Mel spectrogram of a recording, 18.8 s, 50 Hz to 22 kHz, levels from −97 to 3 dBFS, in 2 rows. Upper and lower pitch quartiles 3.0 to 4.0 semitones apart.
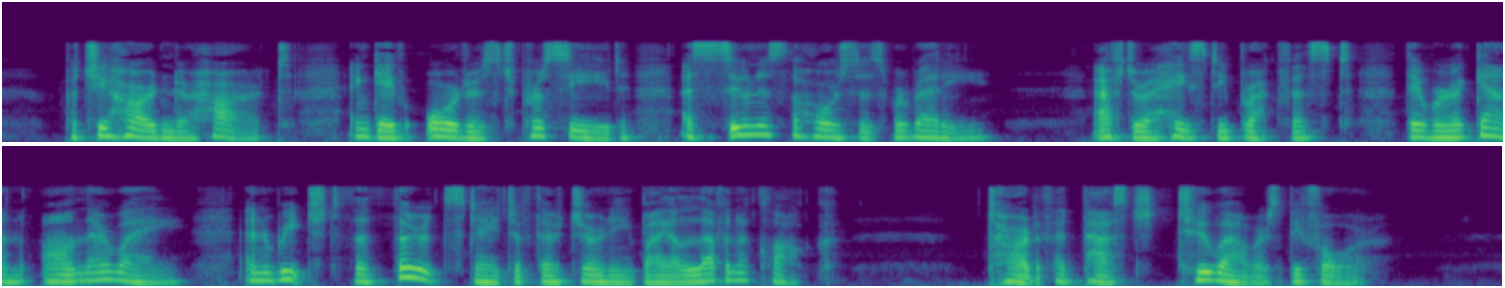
No: narrow, 2.6 semitones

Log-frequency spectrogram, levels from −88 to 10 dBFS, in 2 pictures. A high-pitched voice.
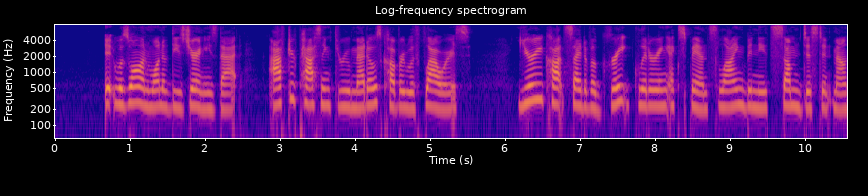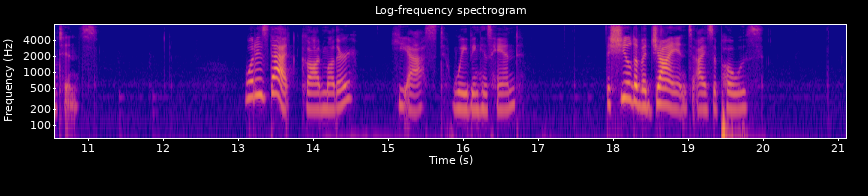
Yes: high, 225 Hz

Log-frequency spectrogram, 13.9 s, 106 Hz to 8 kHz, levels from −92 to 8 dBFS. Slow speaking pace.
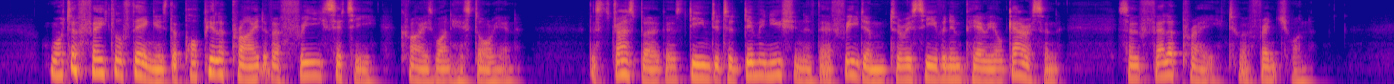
No: average, 150 wpm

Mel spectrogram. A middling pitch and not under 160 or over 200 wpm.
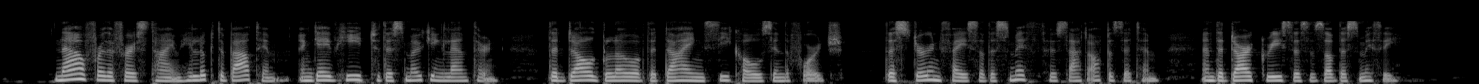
Yes: medium, 175 Hz; average, 180 wpm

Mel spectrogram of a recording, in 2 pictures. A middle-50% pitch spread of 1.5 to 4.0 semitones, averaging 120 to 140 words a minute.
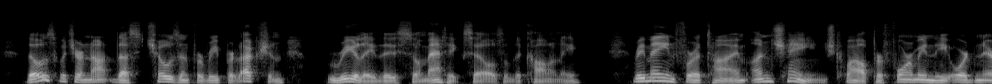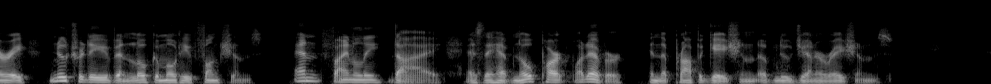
No: average, 4.4 semitones; slow, 135 wpm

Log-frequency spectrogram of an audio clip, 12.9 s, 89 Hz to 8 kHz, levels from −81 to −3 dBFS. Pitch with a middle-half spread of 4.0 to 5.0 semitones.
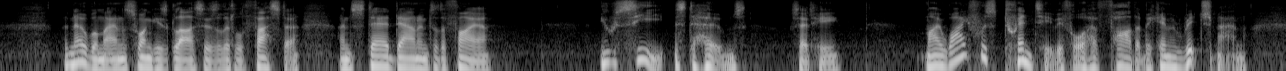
Yes: average, 4.4 semitones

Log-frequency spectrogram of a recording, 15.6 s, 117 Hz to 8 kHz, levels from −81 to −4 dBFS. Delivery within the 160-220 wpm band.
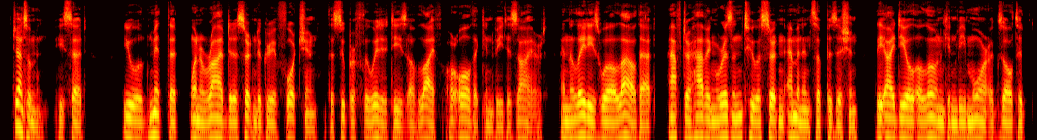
Yes: average, 180 wpm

